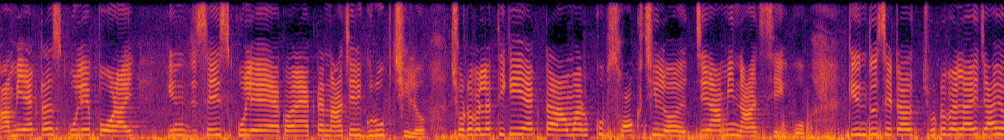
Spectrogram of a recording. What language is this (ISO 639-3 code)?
ben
